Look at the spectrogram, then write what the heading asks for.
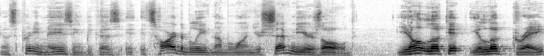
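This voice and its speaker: On a very clean recording with a silent background, a man speaks in a normal speaking voice at a fairly low pitch. His intonation is lively, his pace fairly quick, and his loudness swings widely. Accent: American. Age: 40s. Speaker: podcast host. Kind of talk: interview.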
